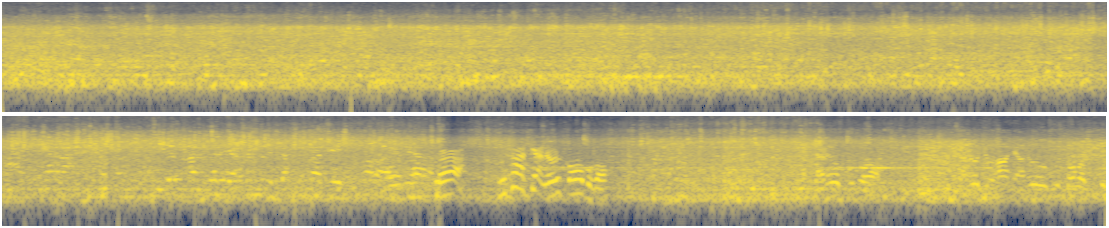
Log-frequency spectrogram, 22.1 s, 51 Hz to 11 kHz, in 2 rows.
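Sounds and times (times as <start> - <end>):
extrusion machinery running: 0.0 - 22.0.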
